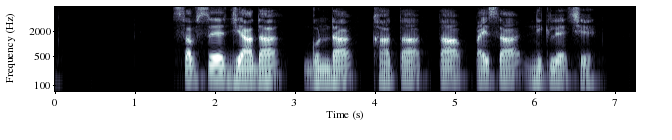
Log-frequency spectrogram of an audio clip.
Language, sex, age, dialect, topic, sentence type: Magahi, male, 18-24, Northeastern/Surjapuri, banking, question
